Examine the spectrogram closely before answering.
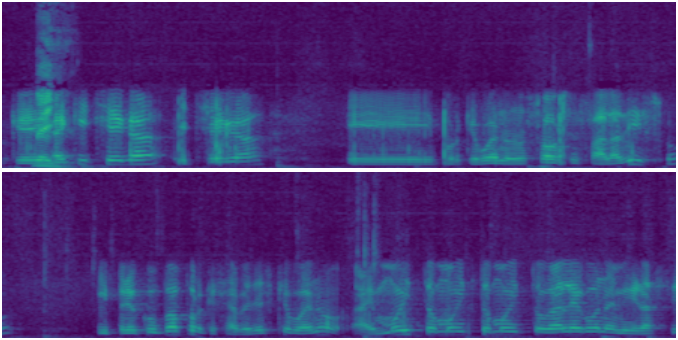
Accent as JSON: {"language": "Galician", "region": "Galicia", "country": "Spain", "said": "como os galegos estamos en todas partes, non íamos estar ali."}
